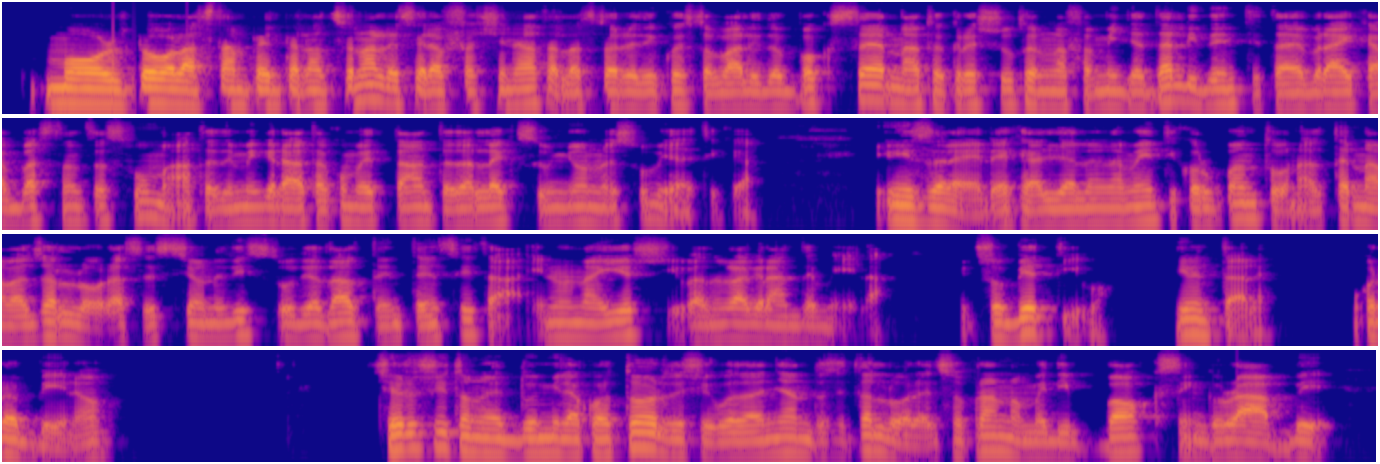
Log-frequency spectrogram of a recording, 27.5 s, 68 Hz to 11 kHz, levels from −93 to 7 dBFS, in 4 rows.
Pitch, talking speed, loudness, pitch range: 100 Hz, 155 wpm, -30 LUFS, 95-110 Hz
